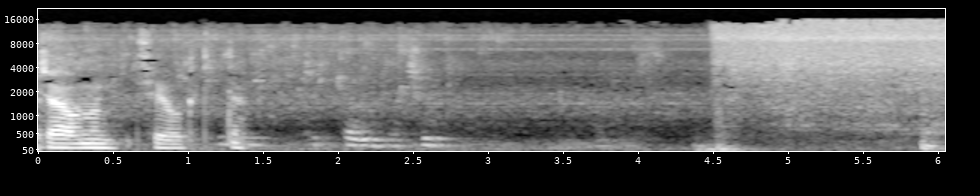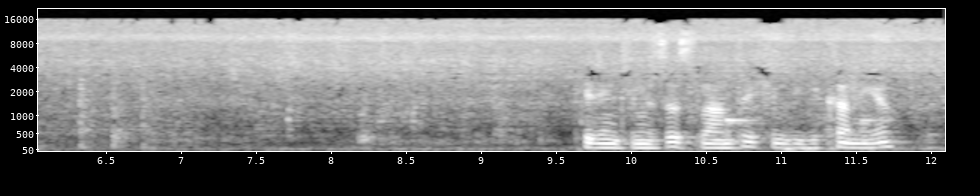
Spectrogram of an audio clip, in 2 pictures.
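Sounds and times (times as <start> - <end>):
tap water running into sink: 4.4 - 12.0.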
